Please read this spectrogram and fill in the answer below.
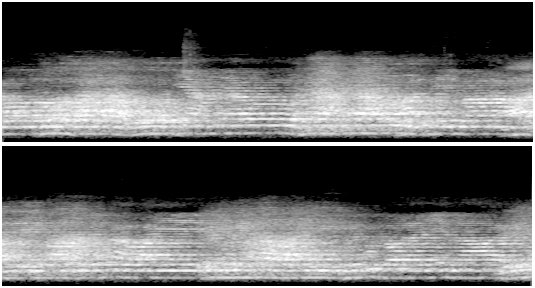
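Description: Voices chanting together in unison: long held notes in short phrases that repeat about every two seconds.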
